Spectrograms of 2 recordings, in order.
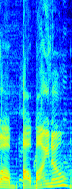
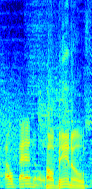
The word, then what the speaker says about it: Albano: So this Lou Albino? No, I said it wrong again, right? Albano.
